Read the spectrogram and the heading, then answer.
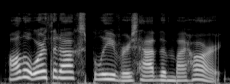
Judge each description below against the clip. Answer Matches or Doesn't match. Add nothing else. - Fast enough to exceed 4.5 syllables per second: Matches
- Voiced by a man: Doesn't match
